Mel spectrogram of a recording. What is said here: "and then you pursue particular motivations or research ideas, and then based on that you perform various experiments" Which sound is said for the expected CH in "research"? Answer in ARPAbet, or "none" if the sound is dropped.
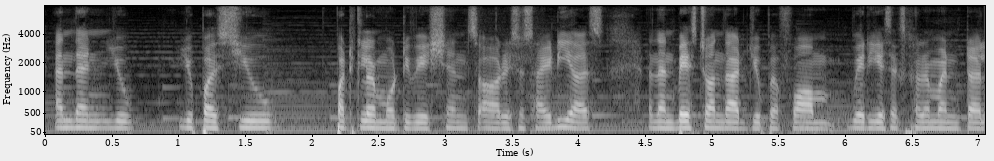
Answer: S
